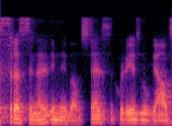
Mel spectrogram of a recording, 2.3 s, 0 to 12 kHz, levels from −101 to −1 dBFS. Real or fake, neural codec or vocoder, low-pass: fake; codec, 16 kHz, 0.5 kbps, FunCodec, trained on Chinese and English, 25 frames a second; 7.2 kHz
